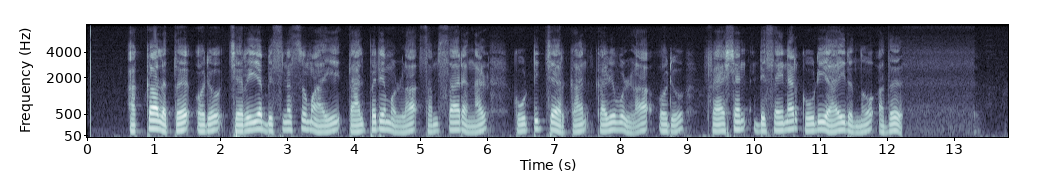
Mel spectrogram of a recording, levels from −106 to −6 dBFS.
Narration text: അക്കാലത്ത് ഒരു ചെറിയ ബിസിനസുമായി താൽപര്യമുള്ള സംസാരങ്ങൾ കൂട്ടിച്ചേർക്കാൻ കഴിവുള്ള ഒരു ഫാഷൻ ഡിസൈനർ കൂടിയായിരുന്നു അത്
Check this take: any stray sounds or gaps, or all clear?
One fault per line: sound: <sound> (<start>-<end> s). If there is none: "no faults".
no faults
